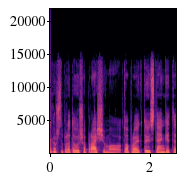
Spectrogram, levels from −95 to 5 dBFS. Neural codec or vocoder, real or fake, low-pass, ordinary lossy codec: none; real; 14.4 kHz; Opus, 64 kbps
